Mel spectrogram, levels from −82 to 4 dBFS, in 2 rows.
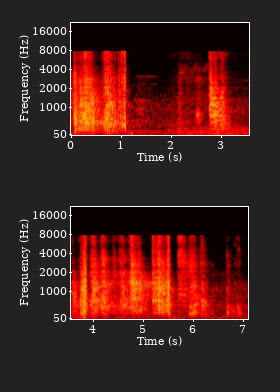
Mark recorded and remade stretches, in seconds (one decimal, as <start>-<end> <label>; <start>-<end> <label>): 0.0-0.7 remade; 0.7-2.0 recorded; 2.0-7.1 remade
